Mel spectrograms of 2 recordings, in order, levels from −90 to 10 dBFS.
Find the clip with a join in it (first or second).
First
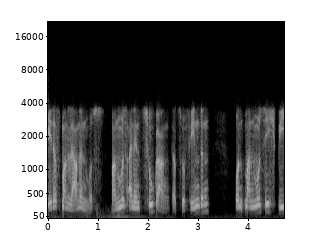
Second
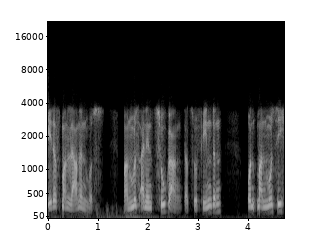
first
